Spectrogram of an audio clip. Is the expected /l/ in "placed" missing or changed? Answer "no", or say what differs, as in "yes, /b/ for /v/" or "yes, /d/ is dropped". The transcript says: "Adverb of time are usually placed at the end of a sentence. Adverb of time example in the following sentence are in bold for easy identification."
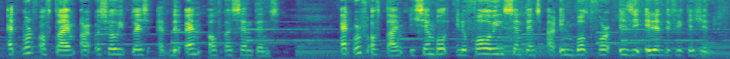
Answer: no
